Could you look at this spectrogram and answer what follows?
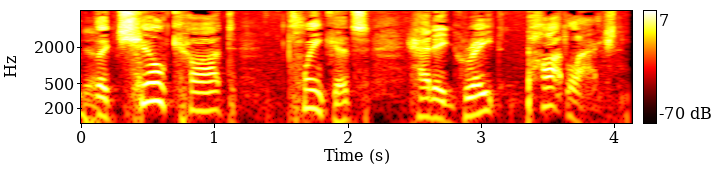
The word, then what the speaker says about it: Tlingits: The Tlingits. – And it's spelled T-L-I-N-G-I-T-S, but the T is pronounced with a K.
